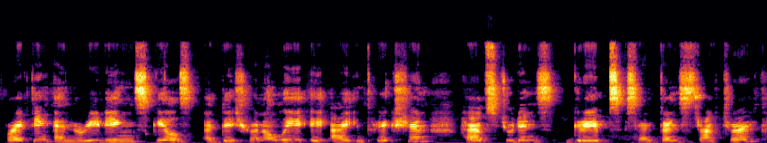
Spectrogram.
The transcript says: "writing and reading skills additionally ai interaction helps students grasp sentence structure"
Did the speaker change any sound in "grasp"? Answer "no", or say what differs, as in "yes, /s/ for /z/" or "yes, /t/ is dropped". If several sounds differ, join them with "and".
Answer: yes, /s/ is dropped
